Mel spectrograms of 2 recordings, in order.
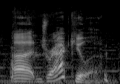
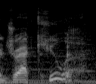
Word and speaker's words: Dracula: Dracula, or Dracula, depending on how you put the emphasis on which syllable.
